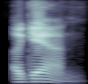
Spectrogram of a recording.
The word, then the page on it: again: American English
